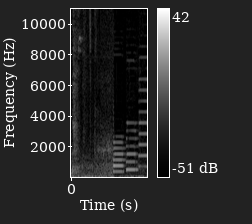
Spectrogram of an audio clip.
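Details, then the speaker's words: Ventilator high-peak-pressure alarm, repeating steady electronic tones after rustling, during respiratory therapist's setup demonstration ventilating a small test lung; alarm prompts checking for secretions, dislodged tube, or clogged HME. "and the peak pressure is gonna be high also because this is such a small thing to ventilate notice your alarm at the top peak pressure"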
